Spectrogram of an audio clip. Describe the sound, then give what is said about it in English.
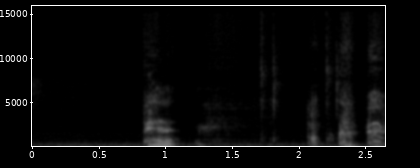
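A few quick clicks and taps like keystrokes on a computer keyboard, irregular, with short bursts around the first and final seconds over a quiet background. “Are you typing it in right now?”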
